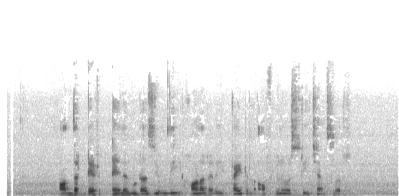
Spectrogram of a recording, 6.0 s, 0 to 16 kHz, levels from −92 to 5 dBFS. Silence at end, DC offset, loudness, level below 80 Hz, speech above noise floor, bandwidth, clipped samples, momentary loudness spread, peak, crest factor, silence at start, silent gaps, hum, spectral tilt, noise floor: 0.05 s; under 0.1%; -27 LUFS; -72 dBFS; 24 dB; 10.5 kHz; under 0.1%; 11 LU; -6 dBFS; 20 dB; 0.1 s; none; none; -6 dB/octave; -50 dBFS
